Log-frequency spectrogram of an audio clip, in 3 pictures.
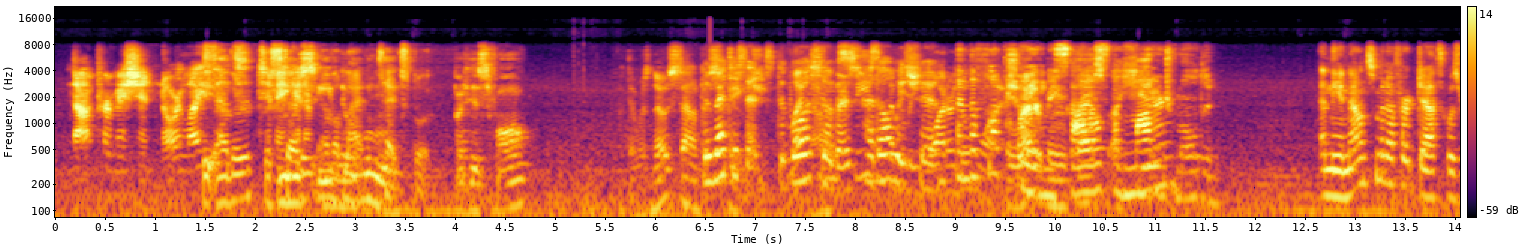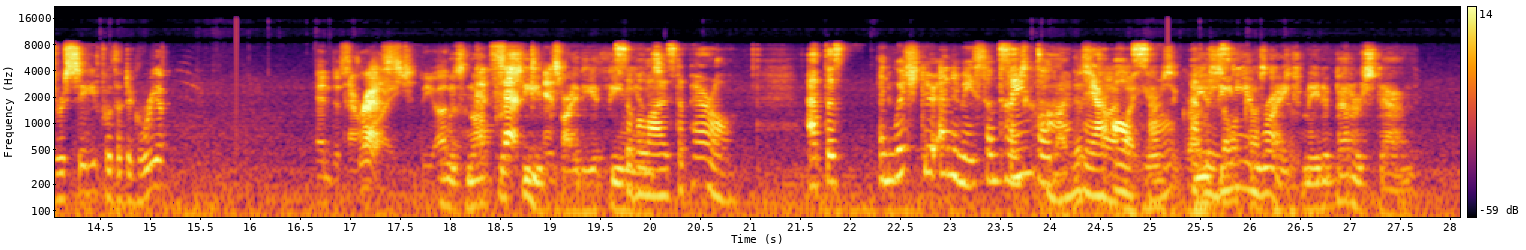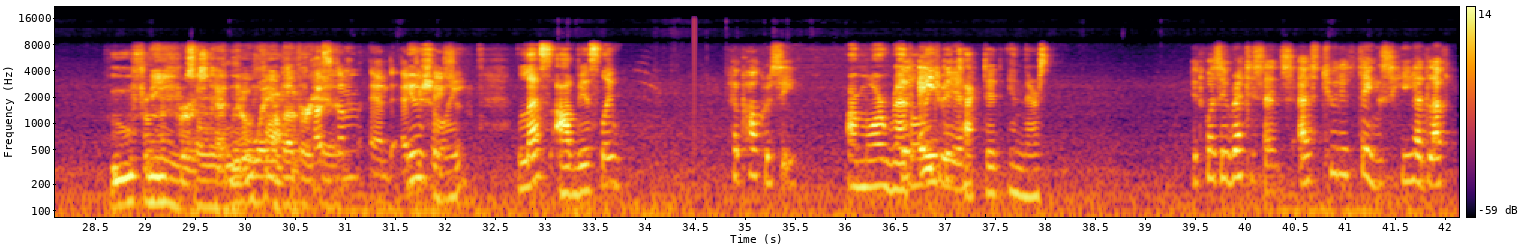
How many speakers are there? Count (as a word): nine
